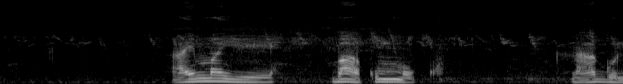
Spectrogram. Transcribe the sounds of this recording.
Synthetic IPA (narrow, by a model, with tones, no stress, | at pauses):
a˨i˦ma˦jɛ˨ba˦˨ku˦m̩˦mɔ˨ku̥˨ | naː˨˦ɡɔ˨l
